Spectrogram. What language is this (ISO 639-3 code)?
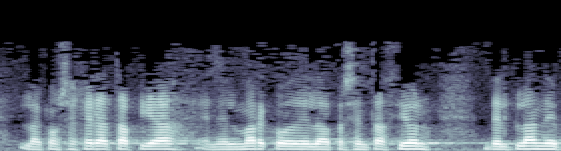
spa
